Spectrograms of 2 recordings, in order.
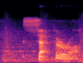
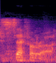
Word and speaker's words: Sephiroth: It's Sephiroth. Sephiroth. S E F I R O T H. Sephiroth. As in seraphim and then off.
